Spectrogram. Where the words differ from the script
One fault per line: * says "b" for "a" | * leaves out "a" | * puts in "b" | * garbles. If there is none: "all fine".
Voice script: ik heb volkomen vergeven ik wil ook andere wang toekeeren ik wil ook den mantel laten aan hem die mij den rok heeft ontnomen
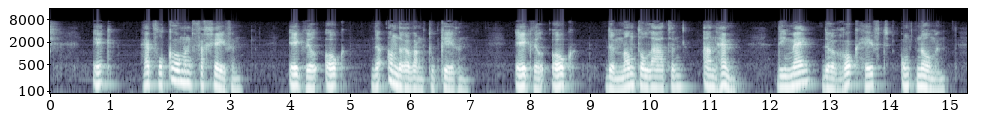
* puts in "de"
